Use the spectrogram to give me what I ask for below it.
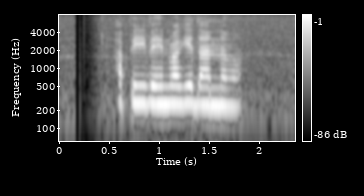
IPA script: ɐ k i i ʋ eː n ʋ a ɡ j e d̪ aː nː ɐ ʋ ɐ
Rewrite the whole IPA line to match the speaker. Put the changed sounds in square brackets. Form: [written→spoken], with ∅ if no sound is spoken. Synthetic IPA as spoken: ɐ [k→p] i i ʋ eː n ʋ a ɡ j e d̪ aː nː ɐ ʋ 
